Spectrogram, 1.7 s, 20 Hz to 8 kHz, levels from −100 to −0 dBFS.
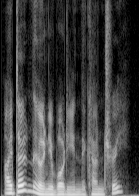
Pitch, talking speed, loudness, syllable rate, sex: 135 Hz, 240 wpm, -18 LUFS, 7.0 syllables/s, male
